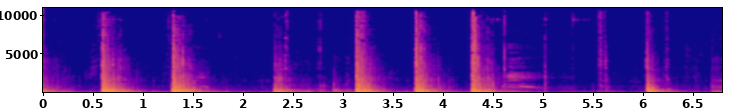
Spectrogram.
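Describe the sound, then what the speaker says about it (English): A tool bangs a threaded rod and cross brace back into a HUD window, producing eight sharp, heavy metallic thunks spaced roughly half a second to a second apart, close and loud with quiet gaps between. "What we can do is just get a tool and bang these back in."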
